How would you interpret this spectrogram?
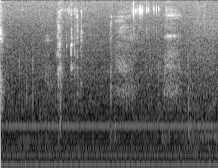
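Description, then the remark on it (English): A zipper being pulled in a few short, raspy bursts with small clicks between them, fairly quiet, with no talking. “Take the zipper. Makes a noise, doesn't it? a zipper.”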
